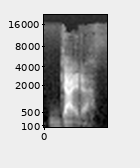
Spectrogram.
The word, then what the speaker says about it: Gajda: G A J D A is how you spell his last name, pronounced Gaida.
